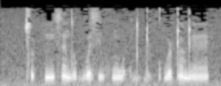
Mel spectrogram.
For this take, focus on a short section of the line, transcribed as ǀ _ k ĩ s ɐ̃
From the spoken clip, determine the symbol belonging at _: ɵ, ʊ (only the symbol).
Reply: ɵ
